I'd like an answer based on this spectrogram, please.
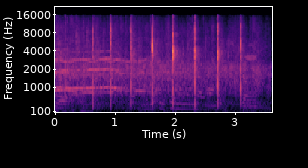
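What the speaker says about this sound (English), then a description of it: "let's have a big round of applause for Chandra." A small indoor gathering at an Oxford House claps in a steady, slightly sparse rhythm, with about eight distinct hand claps ringing out over a low murmur of room noise.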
